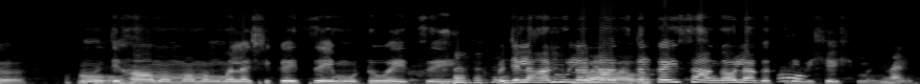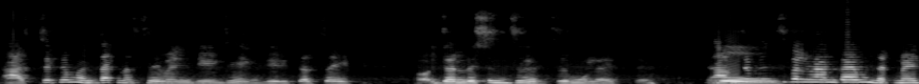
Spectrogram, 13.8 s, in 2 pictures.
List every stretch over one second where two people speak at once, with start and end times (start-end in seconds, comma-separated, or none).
3.5-4.8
